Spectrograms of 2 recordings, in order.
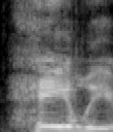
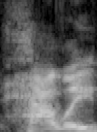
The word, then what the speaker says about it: Halley: whether that's halle or haley or holly today people with the surname halle tend to prefer the pronunciation that rhymes with the word bally but the musician bill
